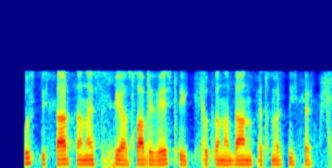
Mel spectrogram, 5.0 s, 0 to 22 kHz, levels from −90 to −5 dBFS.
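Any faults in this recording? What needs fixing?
The sender's voice detector likely switched transmission on and off repeatedly, producing sound chopped by the voice detector in four stretches: 0.00–1.16 s, 1.52–2.24 s, 2.62–3.24 s (just before "na dan"), and 3.88–4.99 s. In each, quiet parts of the speech were dropped and filled with comfort noise, about 700, 320, 400 and 610 ms respectively. Syllables sound clipped, all within the narrow telephone band, with nothing above 4 kHz. Lowering the detector's threshold and lengthening its hangover time, or disabling discontinuous transmission, would prevent this.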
